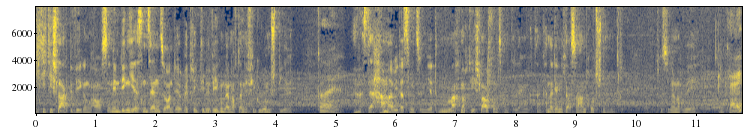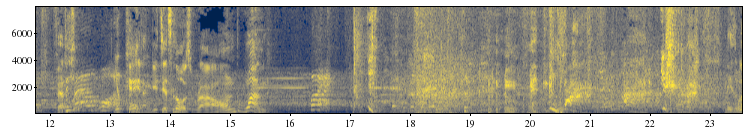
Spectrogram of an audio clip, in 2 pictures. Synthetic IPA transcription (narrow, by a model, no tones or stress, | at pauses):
ɪçd̥ɪçd̥iːʃlaːkb̥əveːɡʊŋʔa̰ʊsʔɪndeːndɪŋənhiːɐɪstn̩zɛnzoːɐʊntd̥ːɐʔybɐtʁ̥ɛːk̚td̥iːbəveːɡʊŋdanaʊfd̥aɪnəfiɡuːɐɪmʃpiːl | ɡ̥a | jaːɪstd̥eːɐhamɐviːdasfʊŋk̚t͡sjoniːɐtmaχnɔχd̥iːʃlaʊfəʊnshant̚ɡ̥əlɛŋkd̥ankʰaneːɐdiːɐnɪçtaʊsd̥eːɐɦantʁ̥ʊt͡ʃn̩ʊnt | tʰuːstd̥iːdanɔχv̥eː | ʔokʰeːfɛɐtɪç | okʰeːda̰nɡeːtsjɛt͡stloːsʁaʊndwan | ja | a | nezoːl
